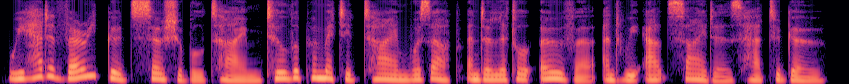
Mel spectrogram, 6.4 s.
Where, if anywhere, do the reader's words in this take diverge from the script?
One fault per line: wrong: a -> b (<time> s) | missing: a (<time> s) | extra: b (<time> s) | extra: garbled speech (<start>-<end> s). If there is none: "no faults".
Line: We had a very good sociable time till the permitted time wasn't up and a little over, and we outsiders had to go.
wrong: wasn't -> was (3.1 s)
